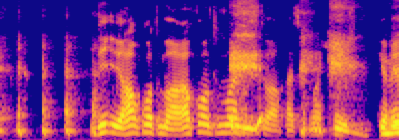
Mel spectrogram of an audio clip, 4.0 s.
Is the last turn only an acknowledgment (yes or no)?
no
